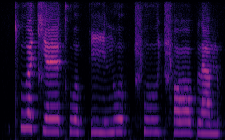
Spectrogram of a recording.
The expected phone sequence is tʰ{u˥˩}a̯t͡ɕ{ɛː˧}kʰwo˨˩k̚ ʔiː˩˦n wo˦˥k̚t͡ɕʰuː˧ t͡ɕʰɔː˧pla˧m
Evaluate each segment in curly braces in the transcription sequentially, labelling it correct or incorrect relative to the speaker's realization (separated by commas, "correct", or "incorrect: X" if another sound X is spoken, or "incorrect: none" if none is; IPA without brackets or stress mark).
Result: correct, correct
